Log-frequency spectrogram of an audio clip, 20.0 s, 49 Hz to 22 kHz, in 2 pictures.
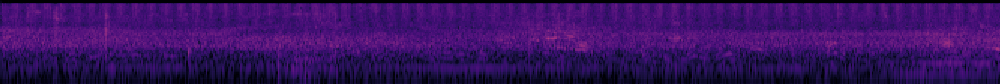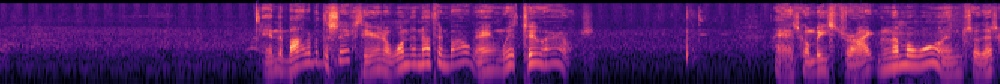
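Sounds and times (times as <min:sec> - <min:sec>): distant voices: 0:00.0 - 0:20.0
steady low hum: 0:00.0 - 0:20.0.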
